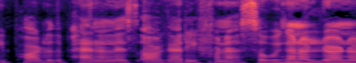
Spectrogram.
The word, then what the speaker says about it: Garifuna: You mentioned Garifuna.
